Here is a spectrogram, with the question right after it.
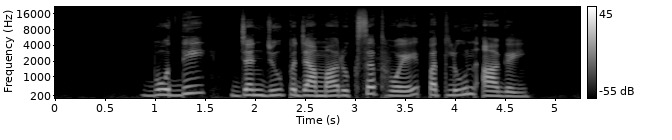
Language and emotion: Punjabi, neutral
